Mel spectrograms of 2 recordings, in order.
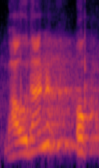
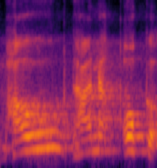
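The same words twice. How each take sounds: First: Said in the usual way. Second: भौधन उक said slowly, the two parts spelled out apart; slow teaching split of भौधन उक; slow split syllables. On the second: Shown as a demonstration. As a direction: stretch out भौधन then उक separately. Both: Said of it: "भावुक की संधि".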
